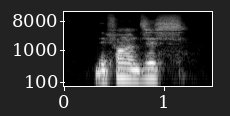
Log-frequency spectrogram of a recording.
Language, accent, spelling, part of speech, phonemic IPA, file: French, Canada, défendisses, verb, /de.fɑ̃.dis/, LL-Q150 (fra)-défendisses.wav
- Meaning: second-person singular imperfect subjunctive of défendre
